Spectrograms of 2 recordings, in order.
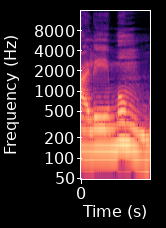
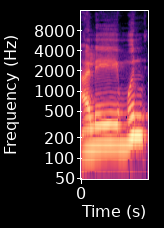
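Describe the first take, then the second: First: The word ends with an m sound. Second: The word ends with a clear n sound. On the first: The speaker calls it right. "മീമിലേക്കാണ് പോവുക" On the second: The speaker calls it wrong. "അലീമുൻ എന്നല്ല"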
